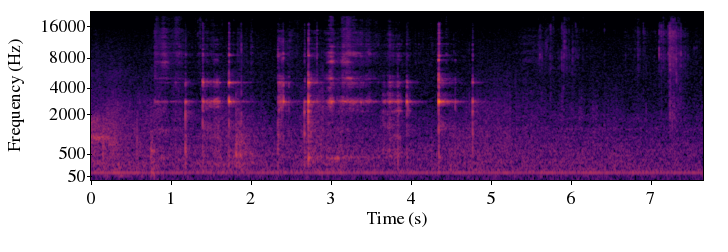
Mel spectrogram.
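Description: A metal spoon clinking and scraping against a container while scooping clumpy onion powder, a series of sharp irregular taps and chinks close by over a faint hum, thinning out toward the end.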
